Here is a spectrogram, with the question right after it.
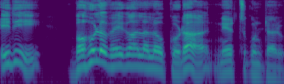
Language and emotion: Telugu, neutral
